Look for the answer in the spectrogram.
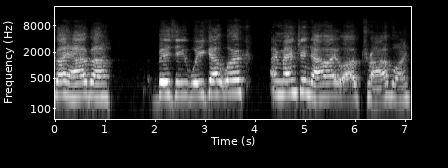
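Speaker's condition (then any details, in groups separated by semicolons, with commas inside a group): Cerebral palsy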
